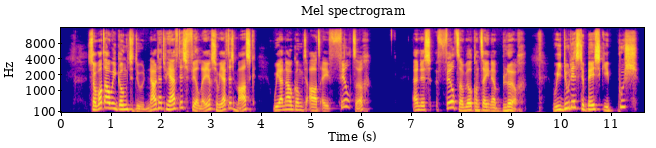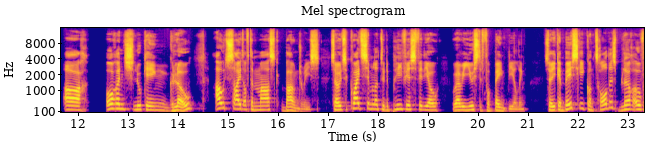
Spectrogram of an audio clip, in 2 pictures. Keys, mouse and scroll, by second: 0.0 alt+right click, 10.4 alt+middle click, 10.8 alt+right click.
